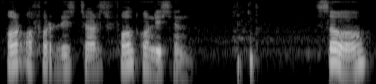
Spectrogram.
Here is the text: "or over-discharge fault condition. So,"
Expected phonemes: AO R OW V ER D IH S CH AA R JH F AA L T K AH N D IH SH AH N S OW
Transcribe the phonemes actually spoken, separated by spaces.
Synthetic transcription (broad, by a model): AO R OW F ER D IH S CH AA R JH F AA L T K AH N D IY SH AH N S OW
